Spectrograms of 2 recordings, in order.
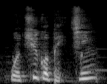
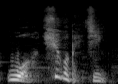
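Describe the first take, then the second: First: The stress falls on 北京. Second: The stress falls on 我. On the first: It answers which city I have been to. "你会很明显的突出北京" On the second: It answers who has been to Beijing. "你们当中有谁去过北京啊"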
